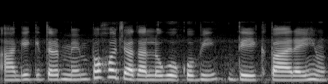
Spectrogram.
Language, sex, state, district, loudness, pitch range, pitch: Hindi, female, Bihar, Kaimur, -16 LUFS, 210-230 Hz, 220 Hz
